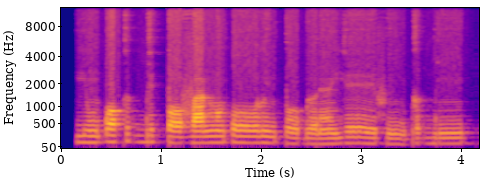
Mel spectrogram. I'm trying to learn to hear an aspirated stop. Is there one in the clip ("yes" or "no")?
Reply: no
